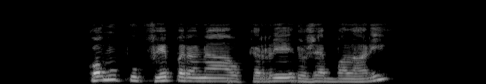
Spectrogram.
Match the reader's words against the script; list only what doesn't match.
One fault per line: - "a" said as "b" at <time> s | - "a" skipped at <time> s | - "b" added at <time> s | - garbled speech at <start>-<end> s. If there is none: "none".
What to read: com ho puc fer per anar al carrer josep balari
none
